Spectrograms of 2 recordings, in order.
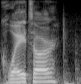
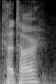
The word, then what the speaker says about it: Qatar: So it's not quar. It's not coutar. Well, how should I know? If you have a qu, it's pronouncedqa. That's I mean I don't know. Am I Am I a mad man? Um, how do It's Arabic. It's more like Qatar.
